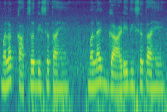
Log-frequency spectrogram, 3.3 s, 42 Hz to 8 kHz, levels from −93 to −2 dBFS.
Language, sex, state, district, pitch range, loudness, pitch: Marathi, male, Maharashtra, Washim, 135-150 Hz, -16 LUFS, 140 Hz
